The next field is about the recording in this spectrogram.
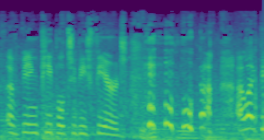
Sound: laughs

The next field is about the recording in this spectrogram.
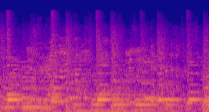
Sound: people chattering

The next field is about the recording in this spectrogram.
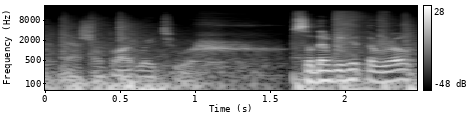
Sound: exhales

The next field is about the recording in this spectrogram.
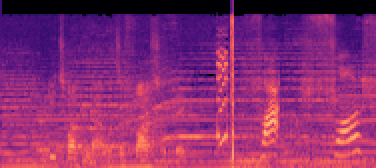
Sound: beeps

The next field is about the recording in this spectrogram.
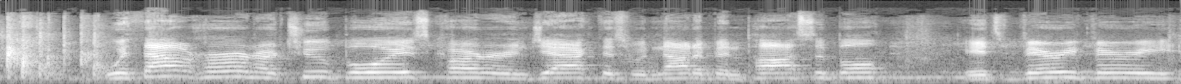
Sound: applause

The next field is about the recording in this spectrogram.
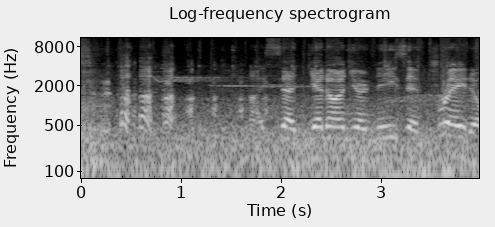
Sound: laughter

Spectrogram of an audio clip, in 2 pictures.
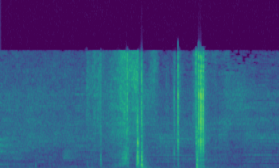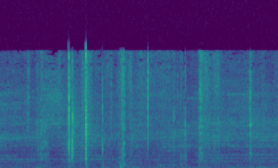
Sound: box ripping; box rustling

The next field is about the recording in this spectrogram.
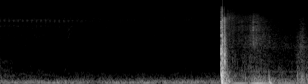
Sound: report of the rifle

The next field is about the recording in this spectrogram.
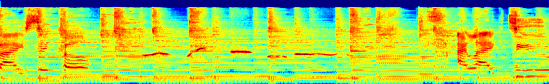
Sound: whistling

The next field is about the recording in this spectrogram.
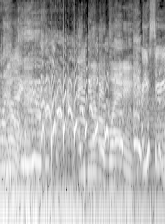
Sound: laughs

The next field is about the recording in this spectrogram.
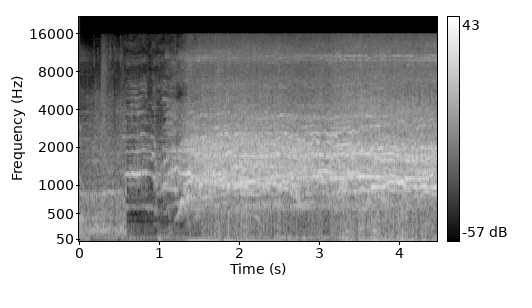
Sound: cheering

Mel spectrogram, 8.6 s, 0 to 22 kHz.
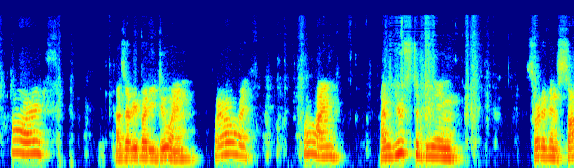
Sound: puppet voice 3

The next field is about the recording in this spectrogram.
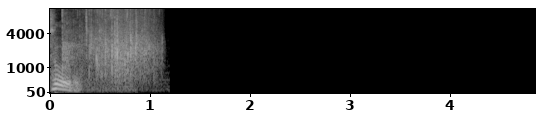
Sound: audience applause

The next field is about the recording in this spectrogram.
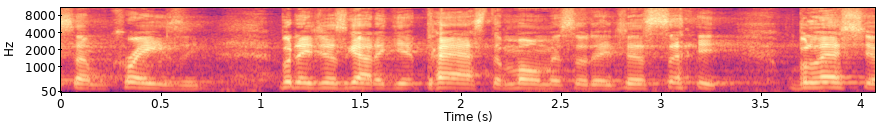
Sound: laughter

